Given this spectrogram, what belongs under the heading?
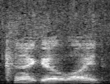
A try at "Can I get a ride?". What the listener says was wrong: R 발음이 더 굴르게 해야 됩니다. Can I get a ride? 예, 그 R 발음이 굴리면 약간 입을 아, U 발음을 약간 넣어서 그 준비 단계를 만들어야만 R 발음이 제대로 나죠.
